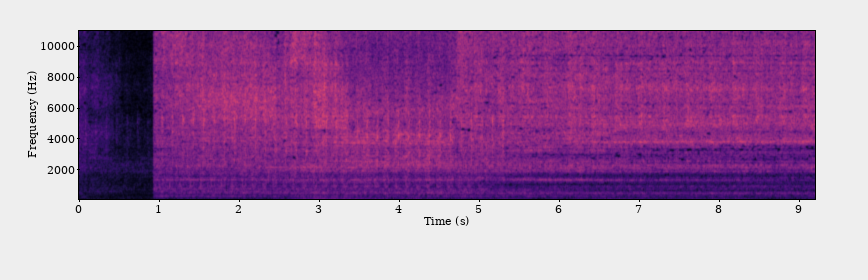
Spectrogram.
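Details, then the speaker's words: 2006 Dodge Charger idling with A/C on: harsh, hissing, grinding drone with faint rapid beat; compressor locked up and not spinning, clutch very hot, smoke and burning smell. "the compressor is supposed to be on but she ain't spinning"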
